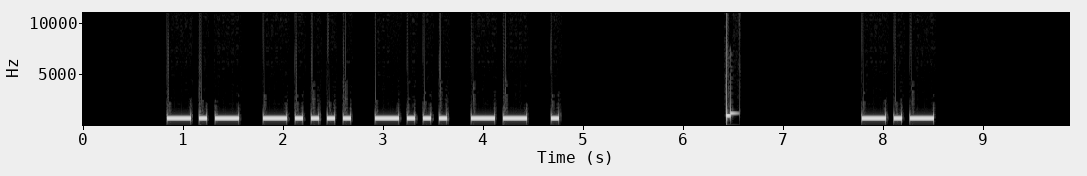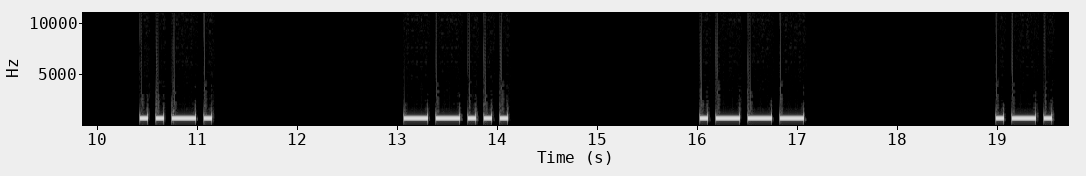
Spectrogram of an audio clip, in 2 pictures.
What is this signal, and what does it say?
Morse code, heard as a keyed tone, about 15 wpm, spaced as for 6 wpm, 700 Hz. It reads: K6BME KF7JR
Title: USA Call Signs - 8x Character Spacing - 15wpm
